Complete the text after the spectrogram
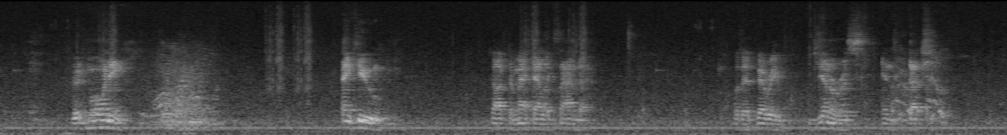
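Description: An elderly man speaks slowly and calmly through a microphone in a large room.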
